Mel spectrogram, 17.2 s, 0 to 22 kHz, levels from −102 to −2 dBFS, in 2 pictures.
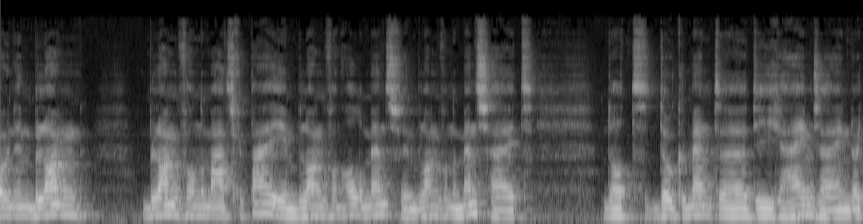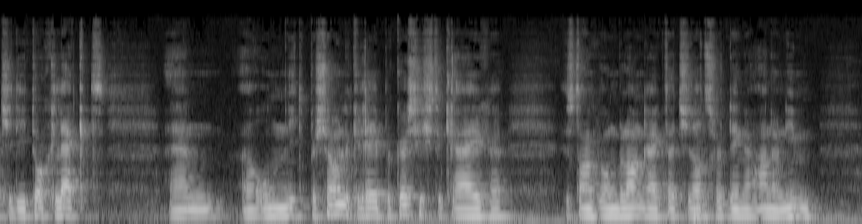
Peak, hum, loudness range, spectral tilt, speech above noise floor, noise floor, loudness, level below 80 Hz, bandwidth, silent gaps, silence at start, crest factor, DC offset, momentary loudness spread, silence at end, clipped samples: -16 dBFS; none; 2 LU; -6 dB/octave; 25 dB; -59 dBFS; -35 LUFS; -60 dBFS; 16 kHz; none; 0 s; 18 dB; under 0.1%; 12 LU; 0 s; under 0.1%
